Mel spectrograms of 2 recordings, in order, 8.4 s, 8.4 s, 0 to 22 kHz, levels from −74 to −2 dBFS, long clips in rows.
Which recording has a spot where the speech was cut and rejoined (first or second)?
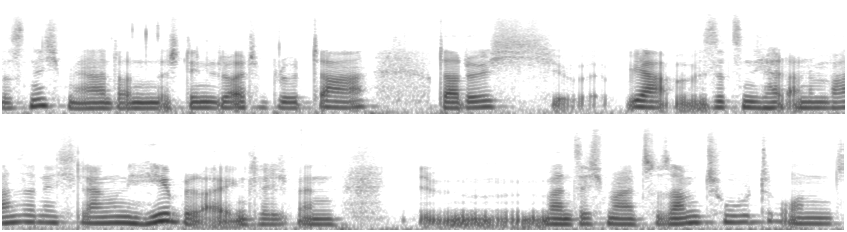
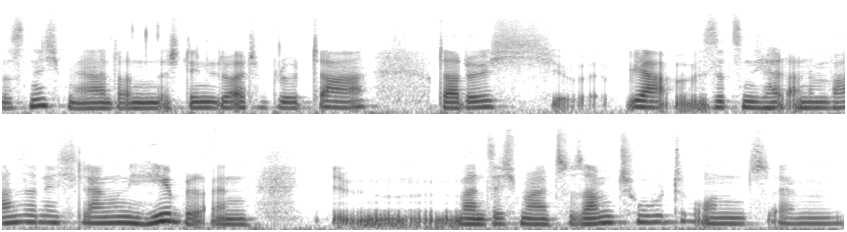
second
